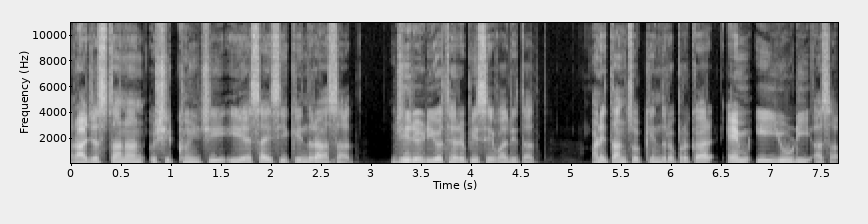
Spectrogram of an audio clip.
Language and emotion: Goan Konkani, neutral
